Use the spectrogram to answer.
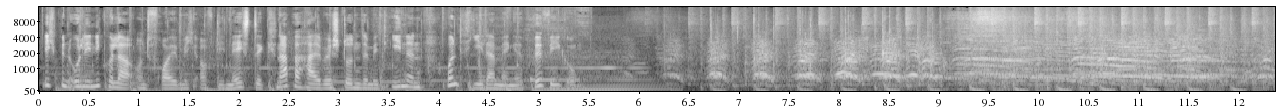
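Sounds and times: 
speech: 0:00.0 - 0:05.6
spectators cheering along a cycling tour route: 0:05.8 - 0:12.3
rhythmic clapping: 0:06.2 - 0:12.3.

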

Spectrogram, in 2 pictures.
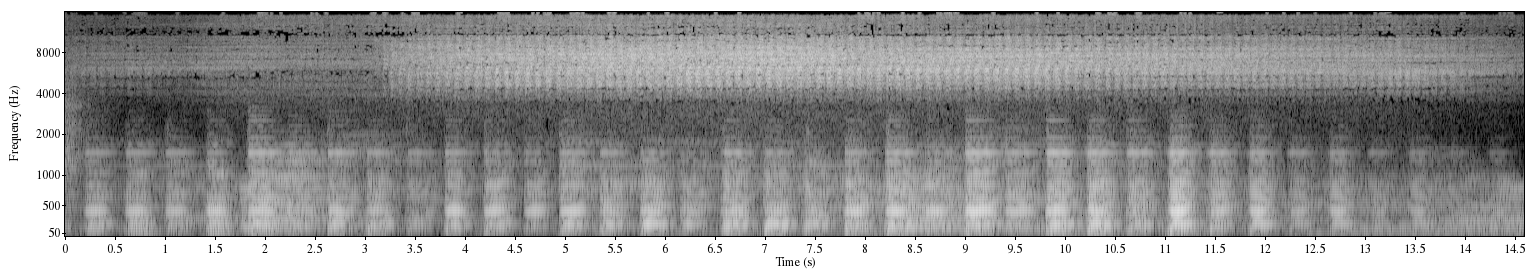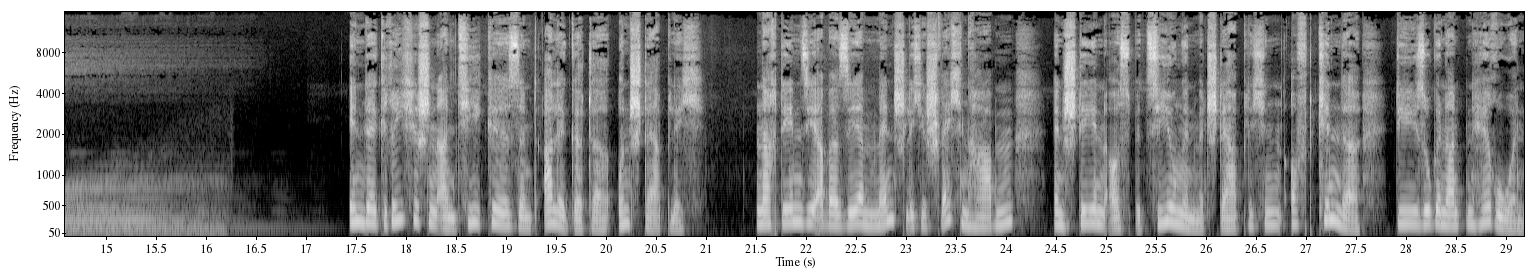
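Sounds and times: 
cicada chirping: 0:00.0 - 0:16.2
speech: 0:00.2 - 0:00.6, 0:17.5 - 0:29.1.

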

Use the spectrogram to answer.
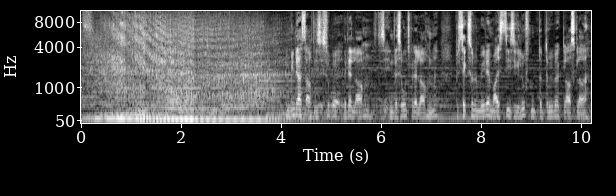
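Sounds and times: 
small propeller airplane engine revving for takeoff: 0:00.0 - 0:07.4
speech: 0:04.3 - 0:10.1.

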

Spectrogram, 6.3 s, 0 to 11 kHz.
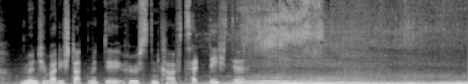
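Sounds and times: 
speech: 0:00.3 - 0:04.1
busy city car traffic rumbling: 0:02.2 - 0:06.2
engine droning and revving: 0:02.6 - 0:06.2.

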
